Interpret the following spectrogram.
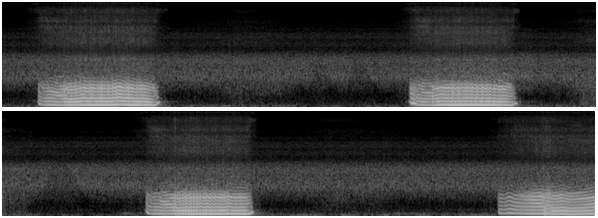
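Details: Steady snoring from a pug asleep: four rough, droning inhalations of about one and a half seconds, repeating at regular intervals of roughly four and a half seconds.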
